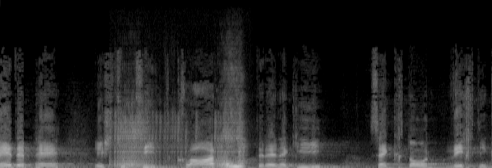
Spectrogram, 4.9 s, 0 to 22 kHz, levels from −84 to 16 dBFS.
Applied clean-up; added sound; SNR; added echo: none; Fart; -2 dB; none.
